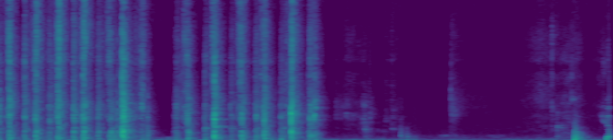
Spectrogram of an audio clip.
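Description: Tarot cards riffled and shuffled in rapid, close crackling bursts for a few seconds, then a quieter pause with a couple of soft taps as cards are drawn and set down.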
